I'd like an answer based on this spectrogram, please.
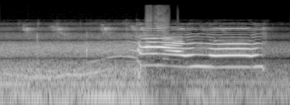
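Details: Arguing cats: after a quiet, low-humming start, a sudden loud, drawn-out yowl with rich harmonics holds steady, breaks briefly, then resumes at the same pitch for about two seconds before cutting off.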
